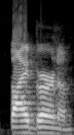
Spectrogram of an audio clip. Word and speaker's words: Viburnum: How do you really pronounce it, Shane? Viburnum.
